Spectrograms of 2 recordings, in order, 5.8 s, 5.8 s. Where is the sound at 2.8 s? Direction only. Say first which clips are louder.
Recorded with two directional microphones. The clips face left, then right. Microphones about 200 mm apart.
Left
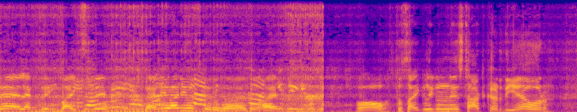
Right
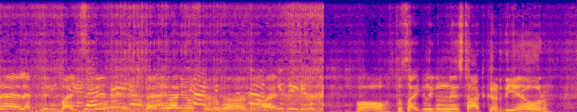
Even; 40° left (ahead or behind).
